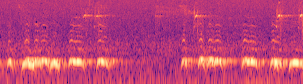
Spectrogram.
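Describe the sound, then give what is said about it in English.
Deep, booming hoots from a pair of birds, a female and a male, trade back and forth in two rhythmic bouts of quick, wavering calls just before dawn, the female's boom deeper than the male's, loud and low-pitched over a faint background hum, with no talking. “They can be heard easily from a couple miles away, their deep booming resonating and echoing as the sound waves travel further from the pair.”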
